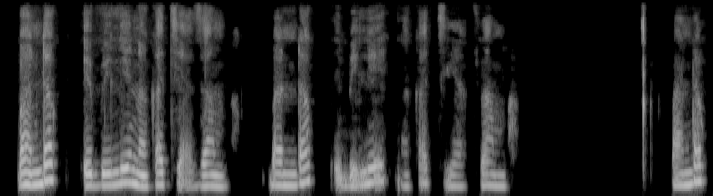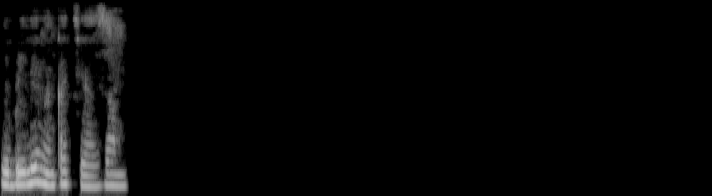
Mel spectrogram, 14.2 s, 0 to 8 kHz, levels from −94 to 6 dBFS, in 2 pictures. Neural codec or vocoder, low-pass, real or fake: none; 7.2 kHz; real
